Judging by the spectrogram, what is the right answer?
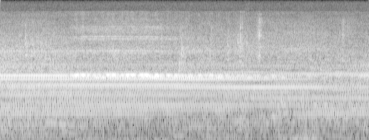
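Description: Hockey period-end buzzer in a rink, a steady sustained electronic buzz droning through the whole stretch under crowd and arena noise.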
